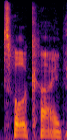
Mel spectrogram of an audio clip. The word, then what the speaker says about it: Tolkien: Tolkien.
